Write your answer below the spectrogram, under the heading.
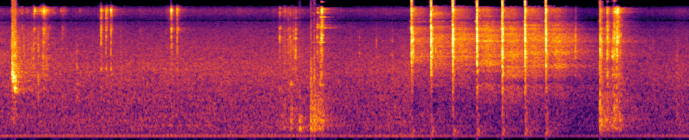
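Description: A hammer striking repeatedly: a quick run of about seven blows, three or four a second, with a few heavier knocks before and after it, over a steady low hum.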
